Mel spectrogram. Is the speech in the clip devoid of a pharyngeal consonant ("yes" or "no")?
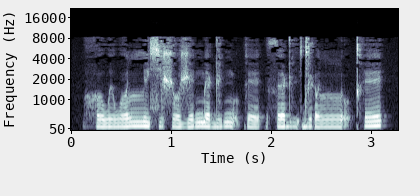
yes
